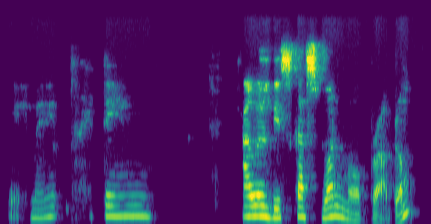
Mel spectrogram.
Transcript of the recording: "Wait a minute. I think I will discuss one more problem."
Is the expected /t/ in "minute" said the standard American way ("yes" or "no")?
no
